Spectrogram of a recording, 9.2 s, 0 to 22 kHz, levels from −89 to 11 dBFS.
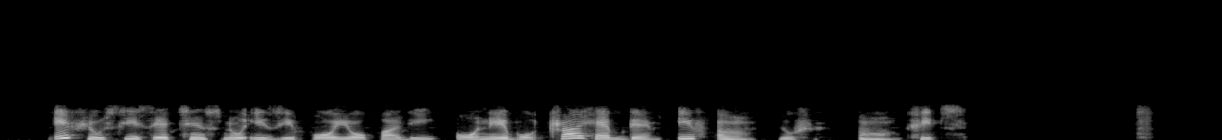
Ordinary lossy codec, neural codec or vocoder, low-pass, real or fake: none; codec, 16 kHz, 2 kbps, FunCodec, trained on LibriTTS, 25 frames a second; 5.4 kHz; fake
